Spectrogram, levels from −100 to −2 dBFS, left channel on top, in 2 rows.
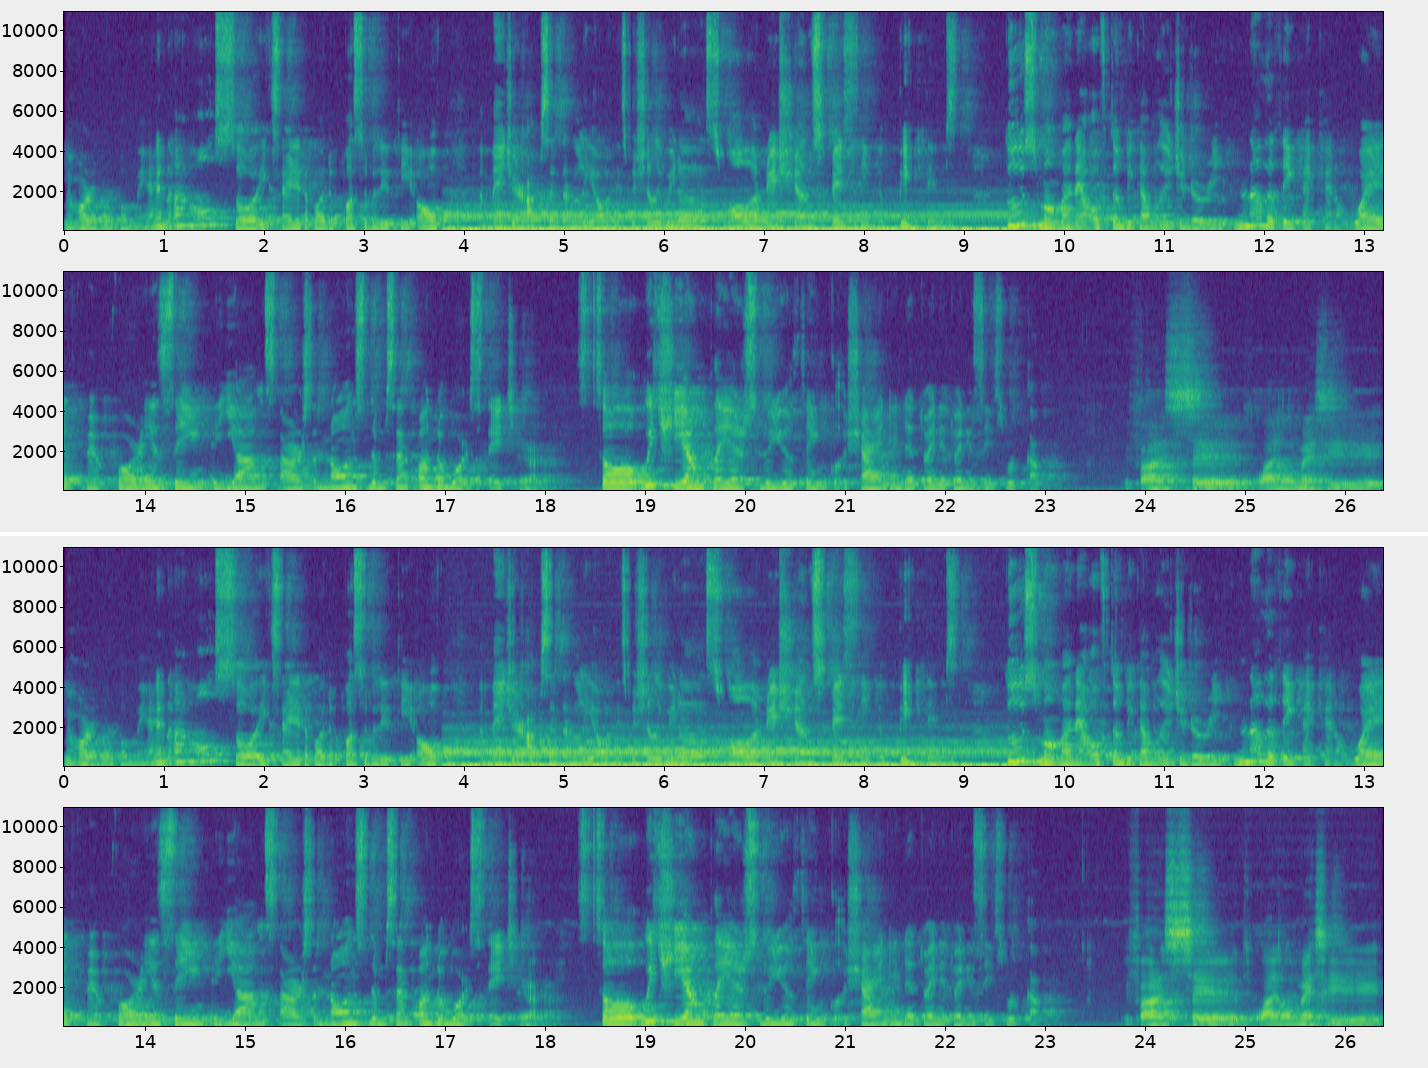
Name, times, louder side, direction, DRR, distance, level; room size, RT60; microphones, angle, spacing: voice 1, 0.0-3.7 4.2-17.6 18.6-22.9, equal, ahead, 4 dB, 2.3 m, -25 dB
sound 1, 3.8-9.6, equal, 35° right, 3.4 m, -17 dB
voice 2, 24.0-26.3, right 2 dB, 70° right, 6 dB, 5.5 m, -26 dB
29.5 x 25.0 x 5.3 m, 0.77 s
head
